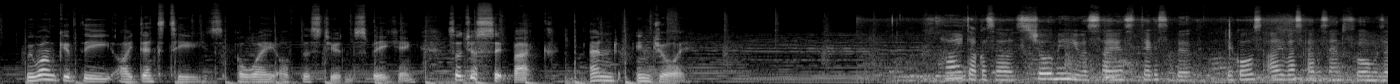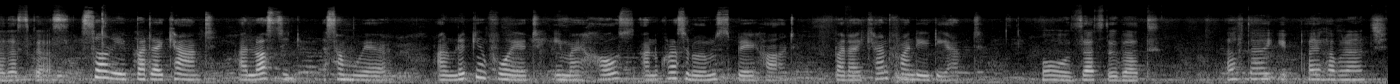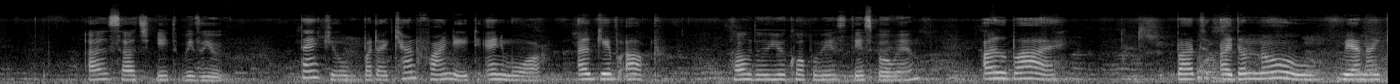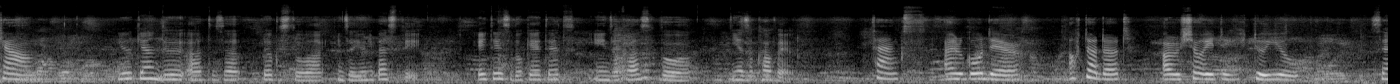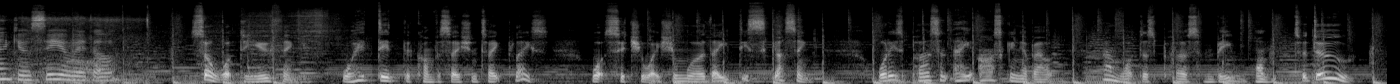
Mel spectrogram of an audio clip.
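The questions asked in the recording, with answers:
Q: What situation were they discussing?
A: Person B lost their science textbook

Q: What is person A asking about?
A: To see B's science textbook because A missed the last class

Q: And what does person B want to do?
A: Buy a new textbook (at the university bookstore)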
